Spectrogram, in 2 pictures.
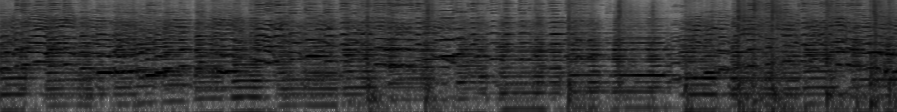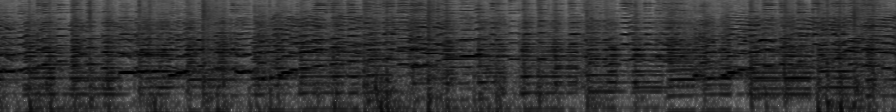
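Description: Lively folk dance music with a fiddle carrying the melody over a chordal and bass accompaniment, played continuously.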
